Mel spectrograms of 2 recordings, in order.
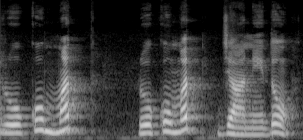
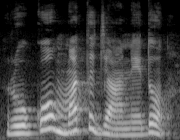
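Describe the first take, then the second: First: "रोको मत" held together, then a break before "जाने दो"; group "रोको मत", pause, then slowly "जाने दो"; comma pause demo. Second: Slow, "रोको" set apart from "मत जाने दो"; comma pause demo. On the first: Teacher shows the opposite meaning, pausing after "मत". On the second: Teacher shows how a comma changes meaning, pausing after "रोको". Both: Shown as a demonstration. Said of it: "विराम चिन्ह लगाने से अर्थ".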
